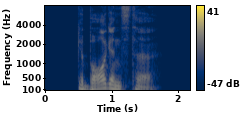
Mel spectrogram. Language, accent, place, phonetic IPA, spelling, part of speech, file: German, Germany, Berlin, [ɡəˈbɔʁɡn̩stə], geborgenste, adjective, De-geborgenste.ogg
- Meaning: inflection of geborgen: 1. strong/mixed nominative/accusative feminine singular superlative degree 2. strong nominative/accusative plural superlative degree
